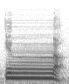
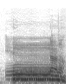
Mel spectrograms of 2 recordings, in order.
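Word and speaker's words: إِنَّ: Now example of noon gunna is inna. Say inna.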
